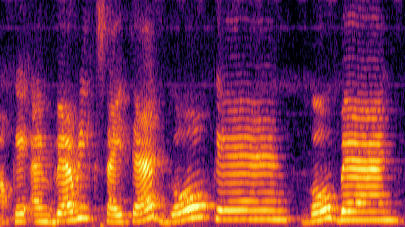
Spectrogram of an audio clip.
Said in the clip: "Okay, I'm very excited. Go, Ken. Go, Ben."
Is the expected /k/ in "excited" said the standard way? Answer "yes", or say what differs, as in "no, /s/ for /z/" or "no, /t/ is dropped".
yes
